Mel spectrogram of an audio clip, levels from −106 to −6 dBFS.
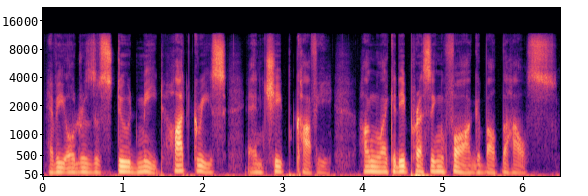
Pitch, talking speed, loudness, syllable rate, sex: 100 Hz, 165 wpm, -22 LUFS, 4.8 syllables/s, male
